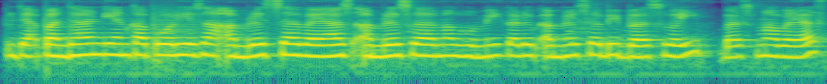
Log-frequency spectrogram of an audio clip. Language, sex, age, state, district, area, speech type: Sindhi, female, 18-30, Madhya Pradesh, Katni, urban, spontaneous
